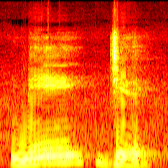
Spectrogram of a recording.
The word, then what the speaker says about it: meja: Contoh, ada kata meja. Tulisannya meja, namun dalam bahasa Bali disebutkan meje. Tulisannya tetap meja, namun dalam bahasa Bali disebut meje.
